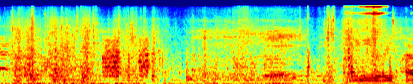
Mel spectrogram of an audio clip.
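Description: Rustling and small clicks of gear and bags being rummaged through, with faint voices in the background late on.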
